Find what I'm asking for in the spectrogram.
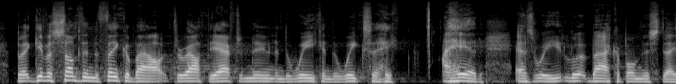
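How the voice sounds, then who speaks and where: A man talks at a fairly quick pace. His voice is fairly high-pitched. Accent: Southern US. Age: 60s. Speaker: pastor. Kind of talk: sermon. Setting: church.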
